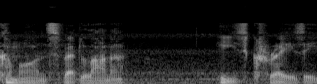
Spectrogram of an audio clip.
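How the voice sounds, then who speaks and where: Putting on a character voice, a man speaks at a very slow pace in a very deep, low pitch over clear background noise. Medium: video game. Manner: terse, sardonic.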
